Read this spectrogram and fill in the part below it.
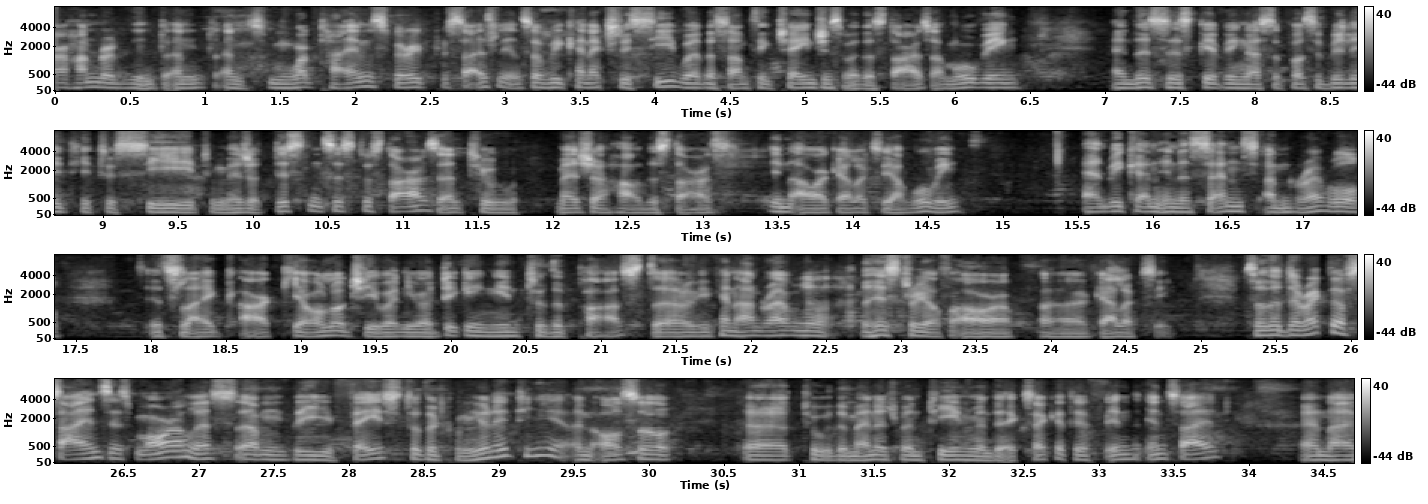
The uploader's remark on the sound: On tour in Brussels at the 14th European Space Conference in the Egmont Palace. In this format, you will hear conversations or the entire team of SpaceWatchers while being out on the road.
